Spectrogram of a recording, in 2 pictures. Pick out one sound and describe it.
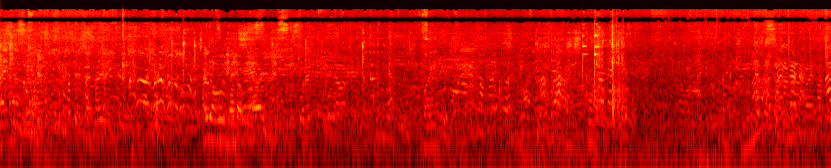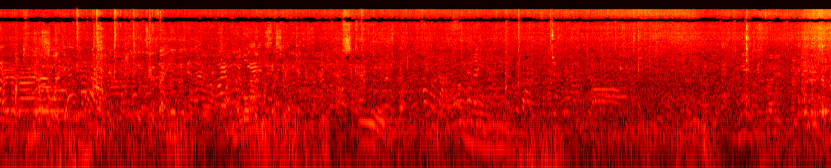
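A crowd of men and women chat and laugh nearby outdoors.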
